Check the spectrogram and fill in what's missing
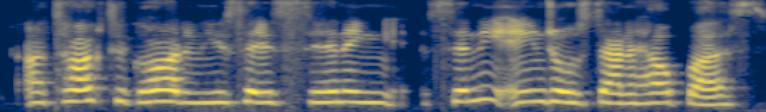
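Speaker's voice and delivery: plain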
